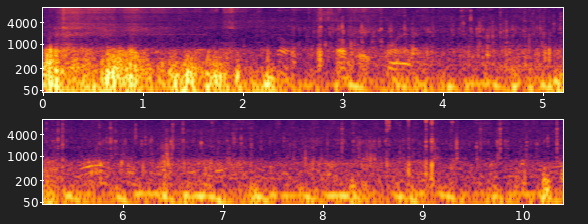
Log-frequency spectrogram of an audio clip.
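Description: Indistinct voices talking nearby, over wind rumbling on the microphone. The wind and handling noise are loudest in the first two seconds.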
